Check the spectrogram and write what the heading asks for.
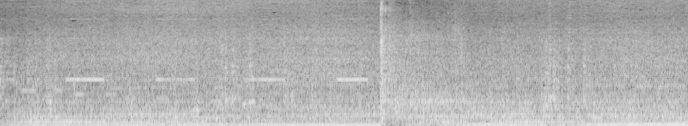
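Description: Diesel engine of a MAZ dump truck running steadily as the tipper body is raised. A warning beeper beeps four times, about once a second, then stops, and a single sharp click comes just before four seconds in.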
